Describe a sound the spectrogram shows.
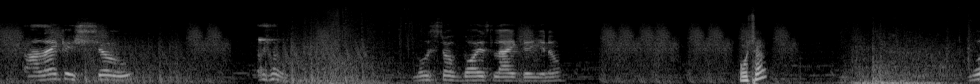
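Fiery blasts roar and explode.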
